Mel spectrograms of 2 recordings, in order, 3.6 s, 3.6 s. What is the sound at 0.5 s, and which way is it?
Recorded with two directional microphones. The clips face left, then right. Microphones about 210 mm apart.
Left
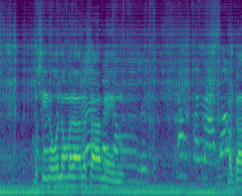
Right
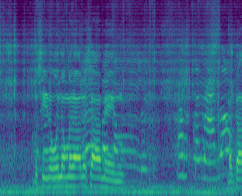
Speech, 5° right (ahead or behind).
